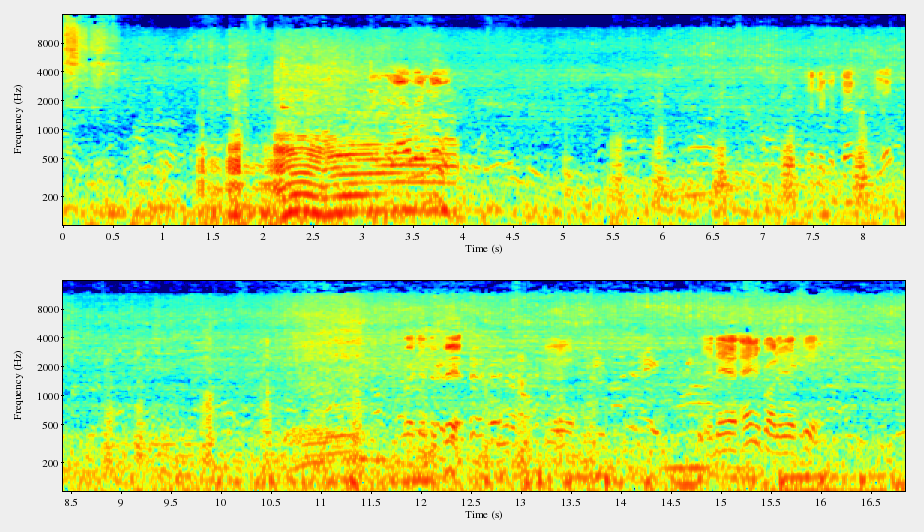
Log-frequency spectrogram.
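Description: Car engine running steadily with a low rumble, revved up and back down briefly about two seconds in. People talk indistinctly in the background later on.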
